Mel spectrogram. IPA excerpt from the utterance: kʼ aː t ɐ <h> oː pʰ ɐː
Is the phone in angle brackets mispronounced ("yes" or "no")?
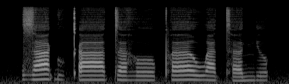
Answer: yes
